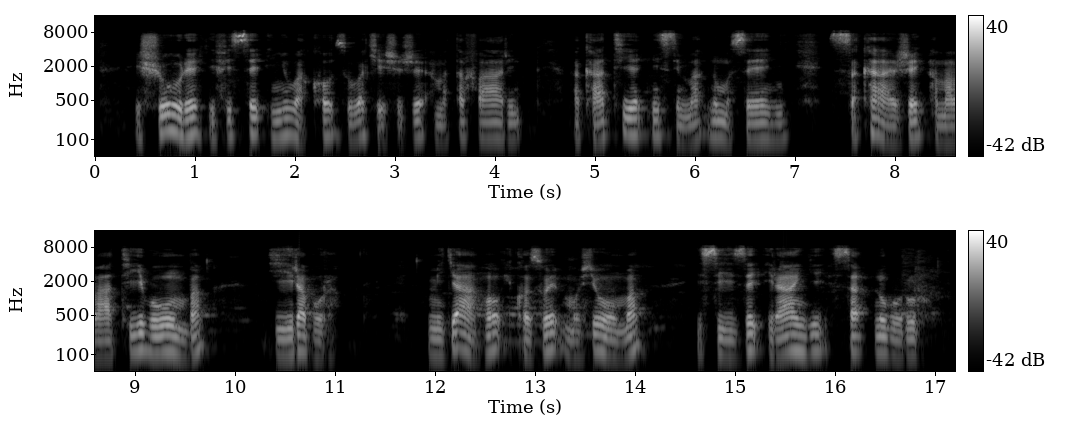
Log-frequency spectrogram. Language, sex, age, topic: Rundi, male, 50+, education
